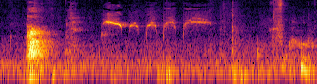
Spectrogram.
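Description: A small dog yelps and whines in short high bursts.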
